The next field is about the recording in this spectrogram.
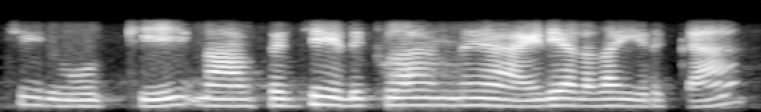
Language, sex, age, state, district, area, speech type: Tamil, female, 18-30, Tamil Nadu, Namakkal, urban, conversation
